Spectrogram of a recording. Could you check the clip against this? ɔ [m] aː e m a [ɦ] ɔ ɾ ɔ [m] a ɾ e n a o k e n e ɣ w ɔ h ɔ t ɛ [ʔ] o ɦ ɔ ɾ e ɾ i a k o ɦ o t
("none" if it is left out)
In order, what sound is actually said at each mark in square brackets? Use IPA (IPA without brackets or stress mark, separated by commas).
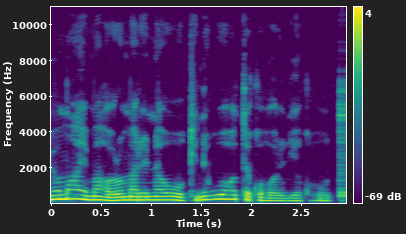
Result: m, ɦ, m, k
